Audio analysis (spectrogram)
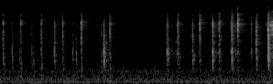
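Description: Fast typing on an Asanity One computer keyboard, a close, quiet stream of crisp key clicks in irregular bursts with a brief pause midway.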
